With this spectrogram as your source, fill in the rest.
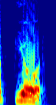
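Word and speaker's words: pure: जैसे पी यू आर ई यू आया। आर आया। ई आया। पी आधा लिखेंगे। यू को यो लिख देंगे। आर को क्या? र लिख देंगे। ई साइलेंट होगा। हो गया प्योर।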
